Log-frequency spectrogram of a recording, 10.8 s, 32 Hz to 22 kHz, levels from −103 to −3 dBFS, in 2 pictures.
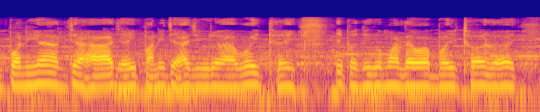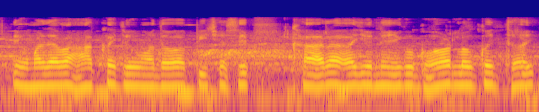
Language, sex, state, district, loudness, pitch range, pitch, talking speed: Bajjika, male, Bihar, Vaishali, -16 LUFS, 140-150 Hz, 145 Hz, 150 wpm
